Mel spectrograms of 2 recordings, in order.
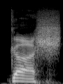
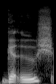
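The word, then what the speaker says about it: g'Ush: capital u s h like Goose or something like that I was like it's gush obviously and then my my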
